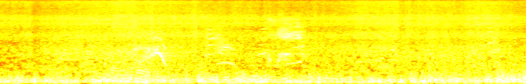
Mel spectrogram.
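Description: Strong ocean surf rolls in at Bangsaen beach, a loud, continuous wash of waves with heavy wind rumble on the microphone and faint distant voices in the background.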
